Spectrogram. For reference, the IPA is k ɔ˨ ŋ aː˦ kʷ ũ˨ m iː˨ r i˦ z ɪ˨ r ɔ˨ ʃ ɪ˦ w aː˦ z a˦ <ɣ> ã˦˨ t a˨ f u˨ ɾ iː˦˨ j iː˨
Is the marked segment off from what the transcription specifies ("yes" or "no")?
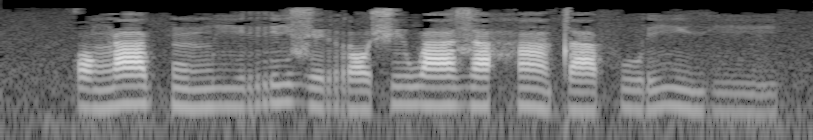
yes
